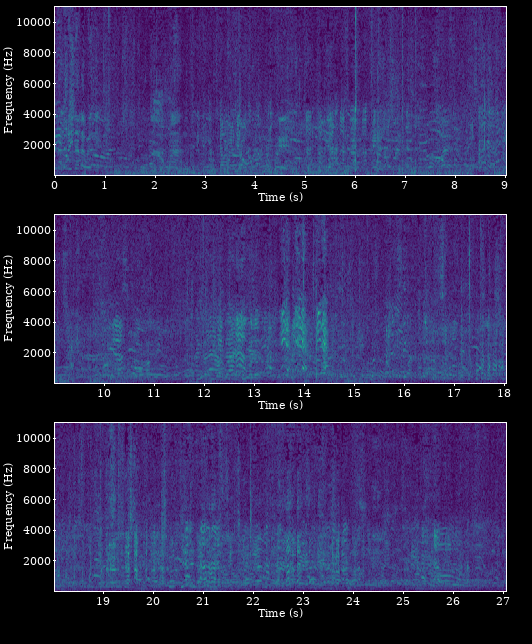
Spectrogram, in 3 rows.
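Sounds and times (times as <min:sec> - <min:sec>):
indistinct chatter of spectators: 0:00.0 - 0:27.0.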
